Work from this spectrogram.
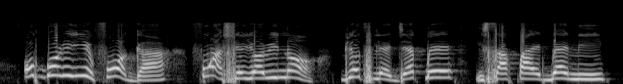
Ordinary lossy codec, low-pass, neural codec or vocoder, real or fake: none; 7.2 kHz; none; real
